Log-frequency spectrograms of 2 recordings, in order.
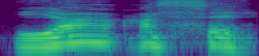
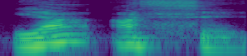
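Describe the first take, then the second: The two takes are said the same way.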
